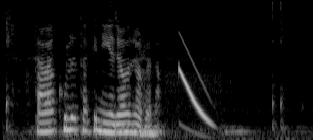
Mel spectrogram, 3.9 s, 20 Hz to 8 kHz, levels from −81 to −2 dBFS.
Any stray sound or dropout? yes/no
yes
